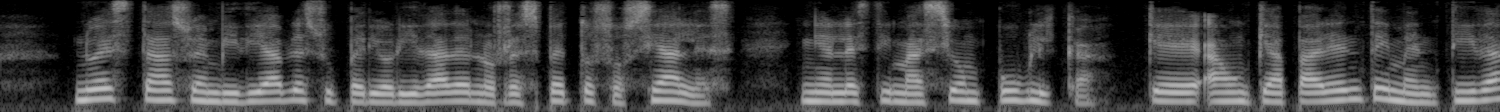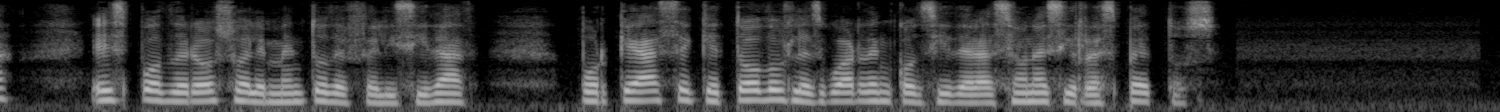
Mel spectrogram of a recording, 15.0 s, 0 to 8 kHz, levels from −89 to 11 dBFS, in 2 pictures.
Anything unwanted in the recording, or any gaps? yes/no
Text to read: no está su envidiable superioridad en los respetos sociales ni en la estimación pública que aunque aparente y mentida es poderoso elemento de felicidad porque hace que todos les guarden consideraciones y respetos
no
